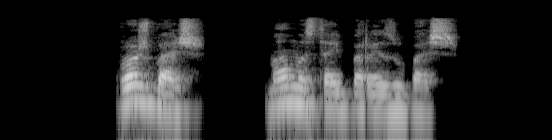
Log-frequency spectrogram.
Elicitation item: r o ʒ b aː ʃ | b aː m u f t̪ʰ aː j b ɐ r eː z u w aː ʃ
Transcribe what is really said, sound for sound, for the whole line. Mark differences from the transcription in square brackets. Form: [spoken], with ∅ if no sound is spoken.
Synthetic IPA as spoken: r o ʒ b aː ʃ | [m] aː m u [s] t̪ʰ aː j b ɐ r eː z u [b] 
